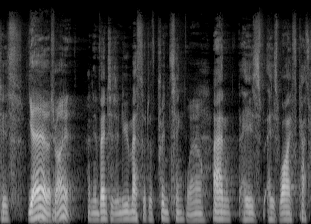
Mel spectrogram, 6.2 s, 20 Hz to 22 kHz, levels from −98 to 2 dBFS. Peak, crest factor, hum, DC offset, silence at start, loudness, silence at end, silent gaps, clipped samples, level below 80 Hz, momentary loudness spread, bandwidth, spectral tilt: -8 dBFS; 22 dB; none; under 0.1%; 0 s; -30 LUFS; 0 s; none; under 0.1%; -78 dBFS; 18 LU; 17.5 kHz; -4.5 dB/octave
